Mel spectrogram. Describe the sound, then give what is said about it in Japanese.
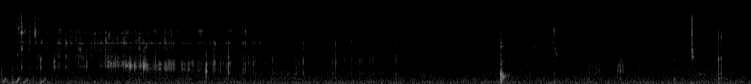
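A drink being poured from a can, about half the can emptied, heard as a faint, steady liquid trickle with a few small clicks and taps scattered throughout. “缶半分ほど注いでみました。”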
